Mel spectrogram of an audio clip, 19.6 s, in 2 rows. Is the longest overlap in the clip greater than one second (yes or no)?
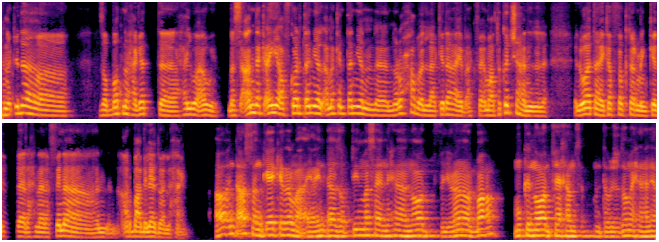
no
